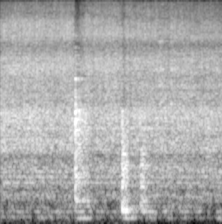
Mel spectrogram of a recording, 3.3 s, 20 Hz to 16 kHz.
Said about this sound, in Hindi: इसे हम करीब 10 से 15 सेकेंड भूनेंगे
